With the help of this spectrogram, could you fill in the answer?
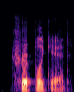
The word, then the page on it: triplicate: American English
